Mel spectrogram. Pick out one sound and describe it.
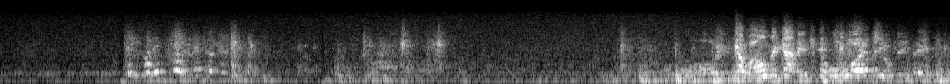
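Footsteps thump across a wooden floor.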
